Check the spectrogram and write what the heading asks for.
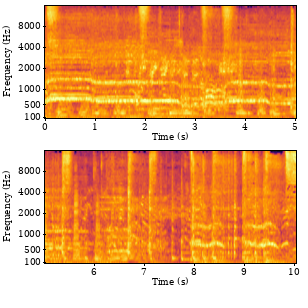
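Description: High school marching band playing in the stands: brass, sousaphones among them, holding loud sustained notes over drum and cymbal hits. The music turns choppier in the last few seconds.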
